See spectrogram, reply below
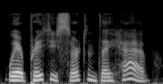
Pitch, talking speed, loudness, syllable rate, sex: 190 Hz, 220 wpm, -20 LUFS, 6.3 syllables/s, female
